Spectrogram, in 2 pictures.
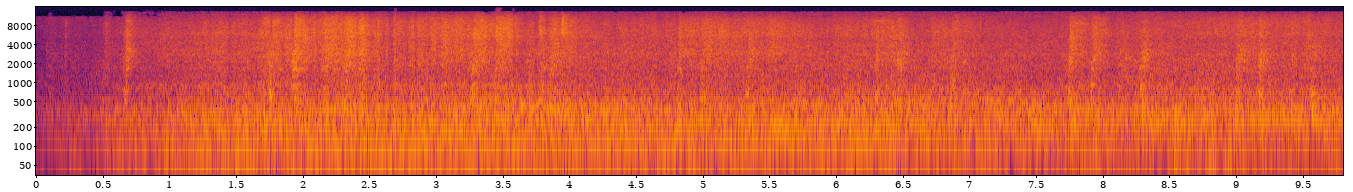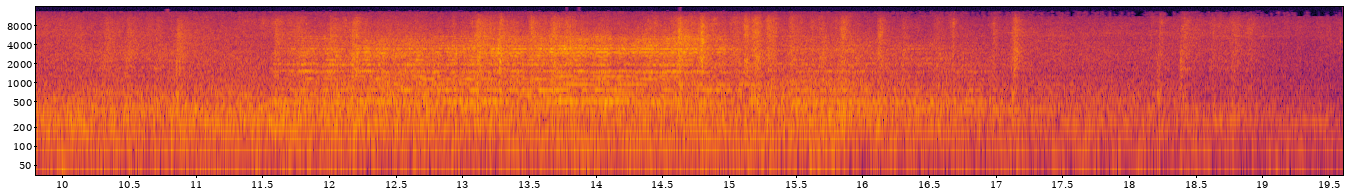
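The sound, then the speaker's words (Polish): A freight train with cattle wagons rolls past steadily with a heavy low rumble and rhythmic clatter of wagons on rails, with a metallic squealing tone rising in the second half. No voices. “Kibitki zastąpiono pociągiem z bydlęcymi wagonami.”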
